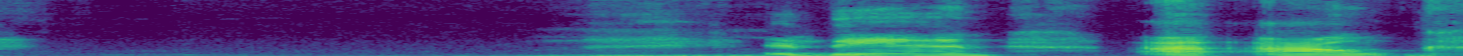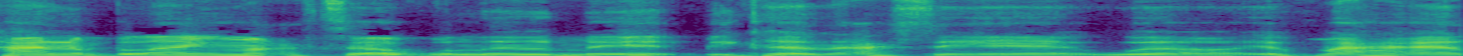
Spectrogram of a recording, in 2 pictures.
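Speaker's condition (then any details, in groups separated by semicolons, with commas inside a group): Cerebral palsy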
